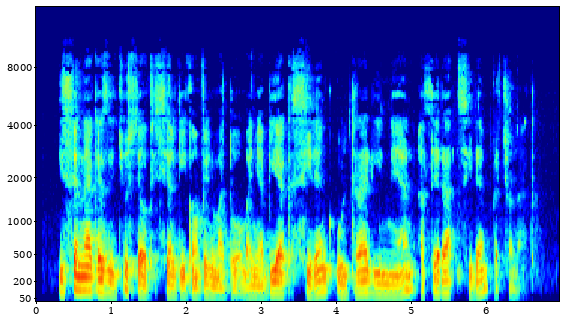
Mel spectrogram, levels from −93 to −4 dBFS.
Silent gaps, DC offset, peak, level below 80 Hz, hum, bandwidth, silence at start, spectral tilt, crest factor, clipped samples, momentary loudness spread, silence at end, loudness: none; under 0.1%; -4 dBFS; -58 dBFS; none; 9.8 kHz; 0.3 s; -6 dB/octave; 24 dB; under 0.1%; 10 LU; 0.45 s; -28 LUFS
